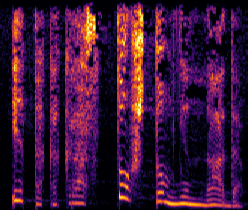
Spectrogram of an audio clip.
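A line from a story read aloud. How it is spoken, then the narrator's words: Exclaiming. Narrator (Russian): воскликнул он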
